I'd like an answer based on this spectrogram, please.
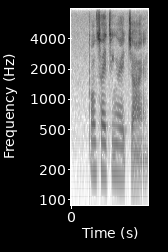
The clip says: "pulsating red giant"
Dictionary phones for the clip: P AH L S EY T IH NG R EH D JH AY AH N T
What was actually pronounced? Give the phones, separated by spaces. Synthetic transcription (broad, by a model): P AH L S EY T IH NG R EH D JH AY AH N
